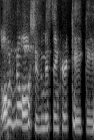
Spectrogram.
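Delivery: retold startled "oh no"; dismayed surprise. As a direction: gasp in mock dismay. Sees kumu's son on screen.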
